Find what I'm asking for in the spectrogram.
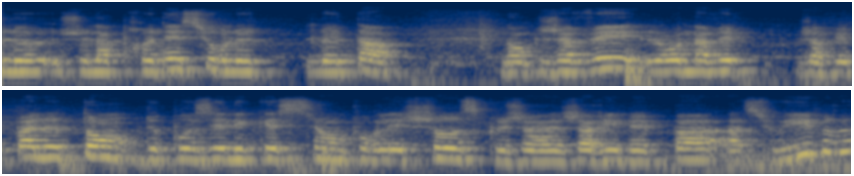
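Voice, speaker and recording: A woman's fairly high voice with ordinary pitch variation, a non-native accent and noticeable background noise. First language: not French (speaking French). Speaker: citizen panel participant. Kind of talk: testimony. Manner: halting.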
